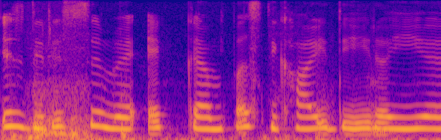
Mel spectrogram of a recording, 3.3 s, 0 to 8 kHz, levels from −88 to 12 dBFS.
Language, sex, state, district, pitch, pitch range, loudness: Hindi, female, Jharkhand, Ranchi, 250 Hz, 240-270 Hz, -15 LUFS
